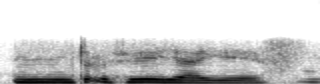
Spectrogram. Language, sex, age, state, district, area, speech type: Manipuri, female, 18-30, Manipur, Tengnoupal, urban, conversation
